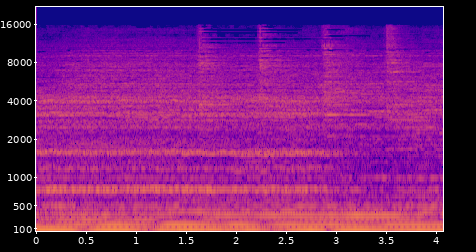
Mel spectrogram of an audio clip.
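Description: Live rock band playing: long held chords over a steady low bass note, with cymbal hits coming in from about halfway through.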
